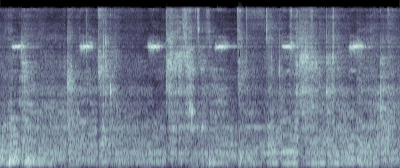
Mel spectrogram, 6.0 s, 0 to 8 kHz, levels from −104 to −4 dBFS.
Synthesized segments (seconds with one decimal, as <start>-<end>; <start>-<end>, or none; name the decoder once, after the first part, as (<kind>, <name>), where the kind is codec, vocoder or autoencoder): 0.0-6.0 (codec, SNAC)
